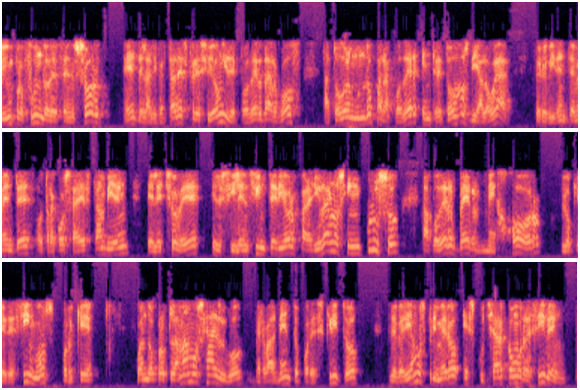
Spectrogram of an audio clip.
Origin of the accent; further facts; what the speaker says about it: Galicia, Spain; sabes que como gallegos tenemos retranca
